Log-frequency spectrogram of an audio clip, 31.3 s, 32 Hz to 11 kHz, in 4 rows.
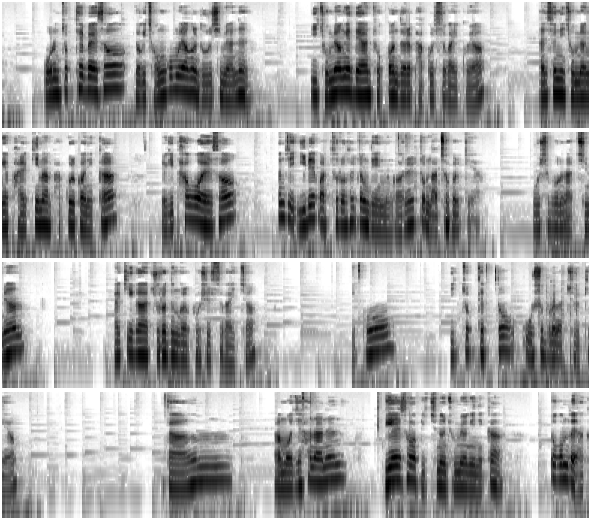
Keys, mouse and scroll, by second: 13.1 click, 20.3 click, 22.0 click, 25.5 click, 27.5 click.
